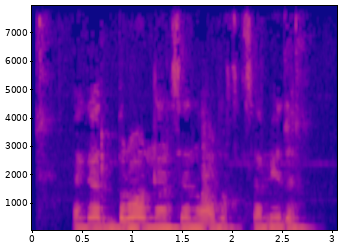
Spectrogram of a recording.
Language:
Uzbek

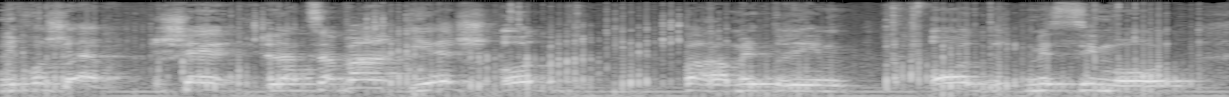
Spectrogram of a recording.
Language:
Hebrew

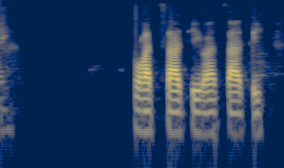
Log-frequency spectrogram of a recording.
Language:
Gujarati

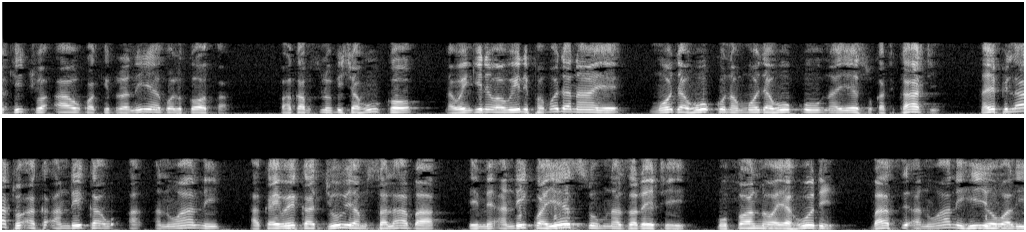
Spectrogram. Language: Swahili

